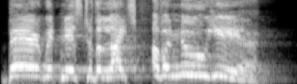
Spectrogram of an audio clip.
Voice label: Female Demon HAPPY NEW YEAR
